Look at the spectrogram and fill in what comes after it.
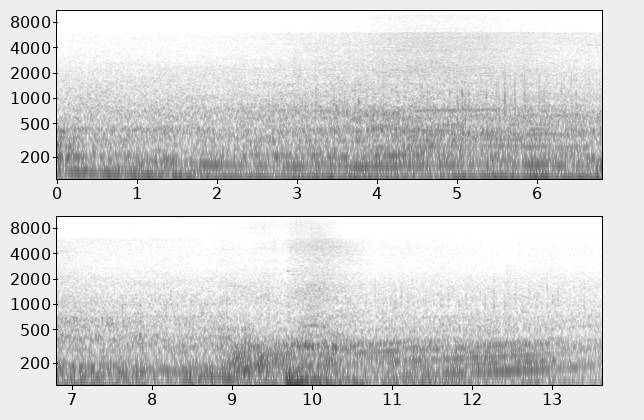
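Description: Car engine running at low revs with a steady low drone. About ten seconds in comes a short, loud burst of noise with a sharp spike.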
